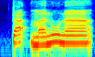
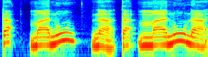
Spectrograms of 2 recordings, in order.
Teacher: আমরা দুইটা নুন পড়বো কিন্তু প্রথম নুনটাকে একটু ছোট করে পড়বো একটু ছোট করে দিব দৈর্ঘ্য এবং কন্ঠস্বর একটু নিচু করে দিয়ে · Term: রওম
